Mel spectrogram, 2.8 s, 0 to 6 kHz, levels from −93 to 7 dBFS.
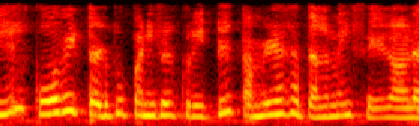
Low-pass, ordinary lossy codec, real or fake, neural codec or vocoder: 5.4 kHz; none; fake; codec, 44.1 kHz, 2.6 kbps, DAC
